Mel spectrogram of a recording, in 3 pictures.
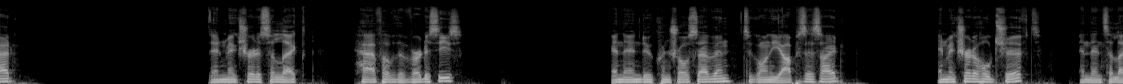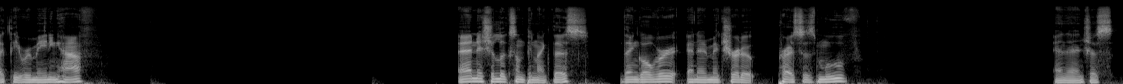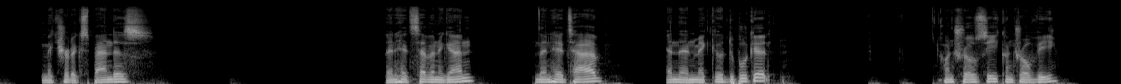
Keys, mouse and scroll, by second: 2.5 click, 7.1 ctrl+KP_7, 10.6 shift+click, 13.1 shift+click, 19.8 click, 21.5 click, 26.8 KP_7, 27.5 middle click, 28.0 Tab, 31.0 ctrl+c, 32.5 ctrl+v.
